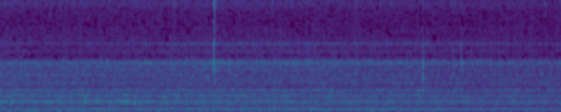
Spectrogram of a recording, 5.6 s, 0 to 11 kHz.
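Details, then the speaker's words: SMC M48 three-metal-blade ceiling fan from 1979: steady motor hum with irregular clicks and clunks. The bearings are worn and full of dirt, gunk or rust; contact cleaner, oil and WD-40 did not help, so the bearings need replacing. "1979 you can hear that clicking and clunking probably which is the it's due to the dirt and gunk or rust or whatever that's in the bearings"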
